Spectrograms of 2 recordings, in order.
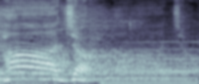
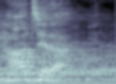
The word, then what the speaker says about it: হাজার: বউয়ের নাম বিবি হাজার। নাম কি বলেন সবাই? আমরা বলি বিবি হাজেরা, এটা সঠিক উচ্চারণ না, আরবি উচ্চারণ হচ্ছে বিবি হাজার।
